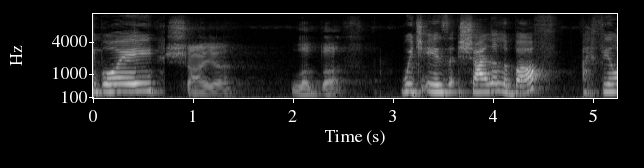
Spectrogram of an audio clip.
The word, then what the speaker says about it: Shia LaBeouf: Which is Shia LaBeouf. I feel like I always say his name wrong.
